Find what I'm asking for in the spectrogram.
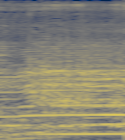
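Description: A cow moos in one long, steady call at a dairy farm in Dinajpur, close and loud, with no talk over it.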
